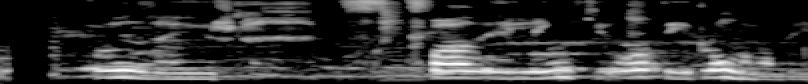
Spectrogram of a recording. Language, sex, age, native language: Icelandic, male, 12, Icelandic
